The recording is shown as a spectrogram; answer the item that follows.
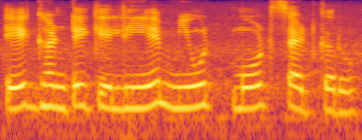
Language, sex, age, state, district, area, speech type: Urdu, female, 30-45, Delhi, Central Delhi, urban, read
